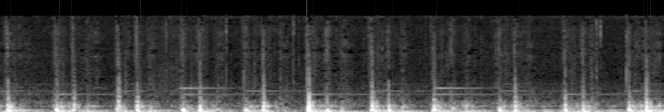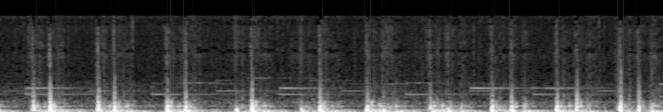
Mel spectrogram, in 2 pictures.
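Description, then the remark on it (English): A steady, muffled heartbeat heard through a stethoscope during a chest examination, deep low thumps repeating in an even rhythm, with faint tonal beeps and a soft background hum layered over it. No one speaks. “Just going to listen to your chest.”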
